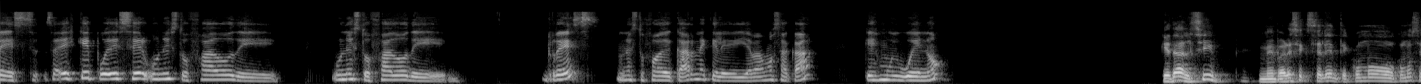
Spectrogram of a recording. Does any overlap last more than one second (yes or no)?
no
